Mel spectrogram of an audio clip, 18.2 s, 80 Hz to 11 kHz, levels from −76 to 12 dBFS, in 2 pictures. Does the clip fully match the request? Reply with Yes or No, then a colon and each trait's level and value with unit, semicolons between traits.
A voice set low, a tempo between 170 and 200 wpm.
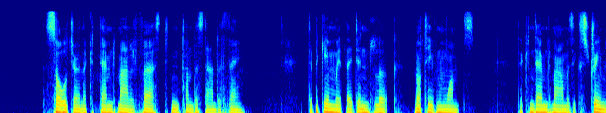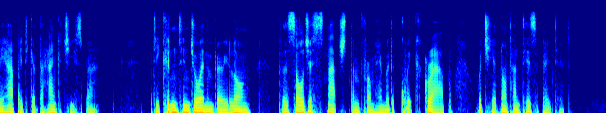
Yes: low, 100 Hz; average, 180 wpm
